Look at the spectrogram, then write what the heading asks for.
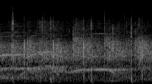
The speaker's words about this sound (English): Shout out to our virtual community joining us from really all over the world. Let's clap it up for our virtual community.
